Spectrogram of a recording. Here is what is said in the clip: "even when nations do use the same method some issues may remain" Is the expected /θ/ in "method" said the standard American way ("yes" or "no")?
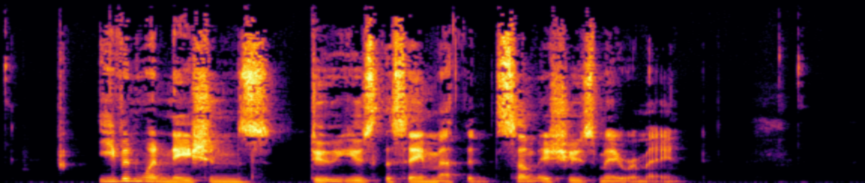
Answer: yes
